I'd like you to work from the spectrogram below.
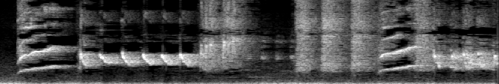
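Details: A caged Sumatran leafbird sings loudly and clearly: upswept whistles rolling into a quick warbled trill, harsh noisy bursts, then another rising whistle and trill, with faint low hum behind.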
